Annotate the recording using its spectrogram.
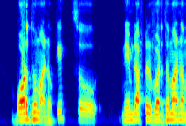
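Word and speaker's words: Bardhaman: know the non-bengali people bird one is the British pronunciation the name is actually the place of the name of the place is actually Bordan okay so named after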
